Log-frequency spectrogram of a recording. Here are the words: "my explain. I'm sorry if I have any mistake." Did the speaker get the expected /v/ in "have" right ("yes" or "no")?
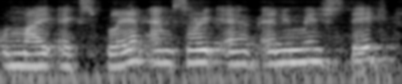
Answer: yes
